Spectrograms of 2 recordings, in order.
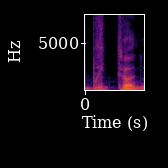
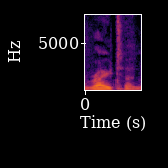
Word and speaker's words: Brighton: En Picardie, on dit Brickton, on dit pas Brighton.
